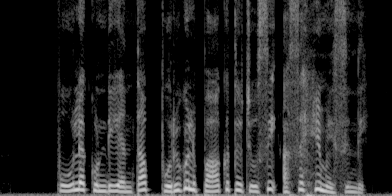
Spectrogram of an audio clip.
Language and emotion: Telugu, disgusted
